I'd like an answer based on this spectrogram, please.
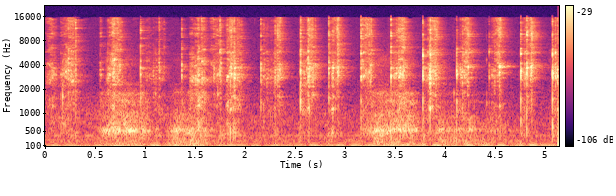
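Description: Quick, uneven rubbing and scraping strokes: a thin metal blade being wiped and scraped clean by hand with a scrap of paper or tissue.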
